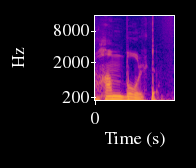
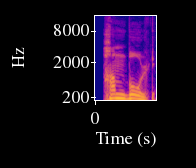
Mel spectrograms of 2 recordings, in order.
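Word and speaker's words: Humboldt: हमंबोल्ट एच यू एम बी ओ एल डी टी डी E silent.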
